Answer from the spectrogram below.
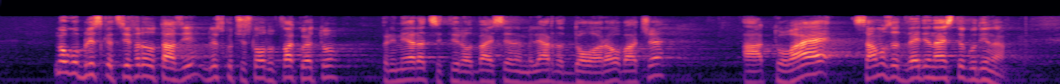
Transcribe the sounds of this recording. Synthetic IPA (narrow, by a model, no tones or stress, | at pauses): mnɔɡʊbliskət̪sifɾəd̪ot̪azibliskot͡ʃislˠɔd̪ot̪ovakoɛt̪o | pɾimiɛɾət̪sit̪iɾəd̪vaɛsʲsɛd̪ɛmːilʲiaɾd̪əd̪ɔlˠɐɾəobat͡ʃɛ | at̪ovaɛsamozɐd̪vɛid̪inajsɛ̥t̪əɡod̪inə̰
